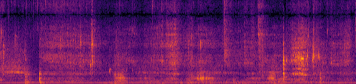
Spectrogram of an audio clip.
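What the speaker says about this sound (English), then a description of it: "So we're just gonna sit here and we're gonna continue to stir." A spoon works through mac and cheese sauce in a pot, making soft, irregular scrapes and occasional light clinks over a low steady hum.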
